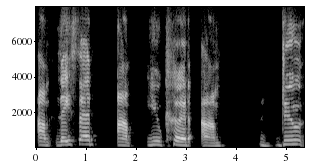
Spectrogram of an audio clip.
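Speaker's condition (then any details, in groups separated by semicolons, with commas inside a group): Aphasia after stroke; trouble with mental arithmetic, walking difficulty after stroke; over a year since stroke; fluent with frequent 'you know' fillers, restarts, trailing unfinished sentences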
